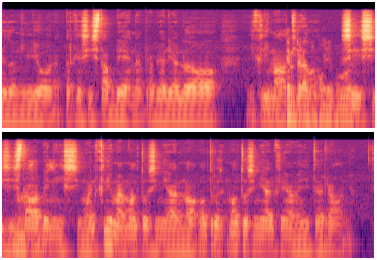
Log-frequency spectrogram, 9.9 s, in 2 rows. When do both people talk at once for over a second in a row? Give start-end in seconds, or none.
3.8-5.3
